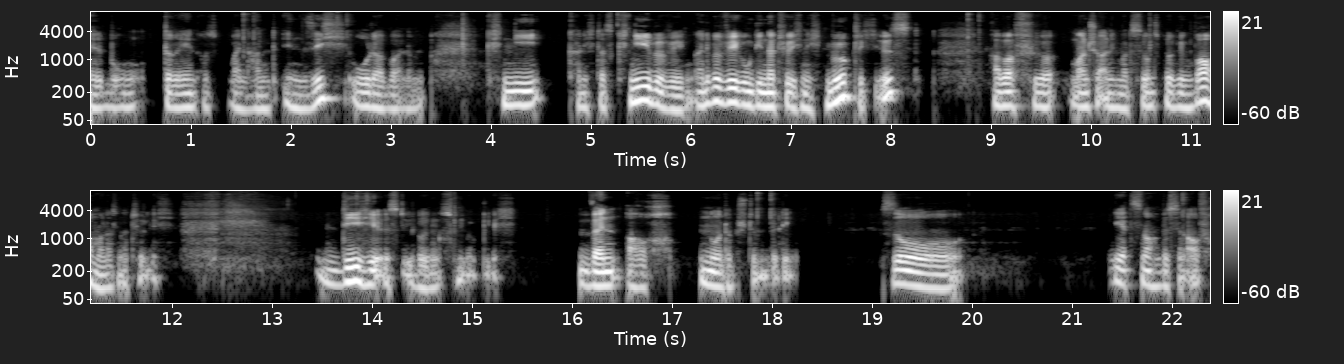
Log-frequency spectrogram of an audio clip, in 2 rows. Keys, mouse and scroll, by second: 1.4 right click, 2.3 click, 3.6 g, 8.6 right click, 13.7 click, 14.7 g, 17.7 right click, 21.8 click.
